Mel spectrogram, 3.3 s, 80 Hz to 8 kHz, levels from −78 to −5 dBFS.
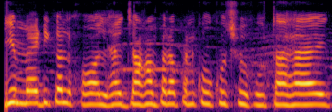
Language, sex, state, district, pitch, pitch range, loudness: Hindi, female, Bihar, Madhepura, 290 Hz, 280-310 Hz, -17 LUFS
